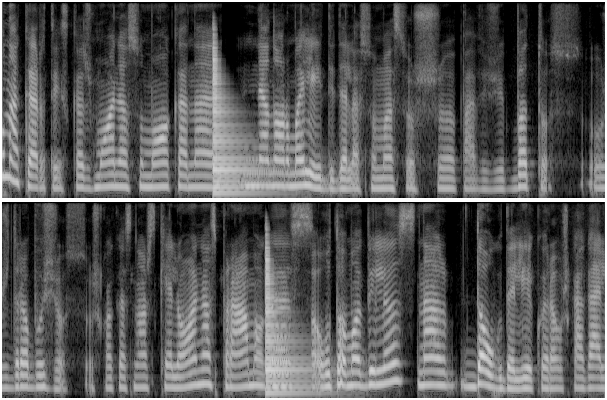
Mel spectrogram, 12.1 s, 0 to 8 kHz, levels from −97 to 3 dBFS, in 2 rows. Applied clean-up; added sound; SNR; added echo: none; Guitar; -4 dB; none.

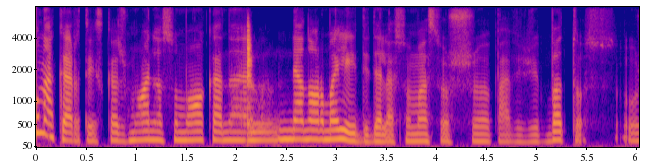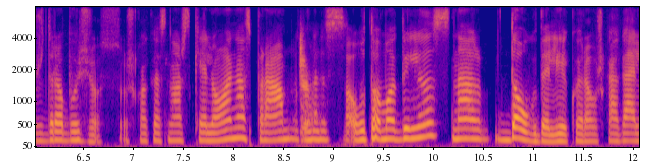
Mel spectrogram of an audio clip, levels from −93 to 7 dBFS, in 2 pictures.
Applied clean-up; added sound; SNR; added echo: neural diffusion model UNIVERSE++.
